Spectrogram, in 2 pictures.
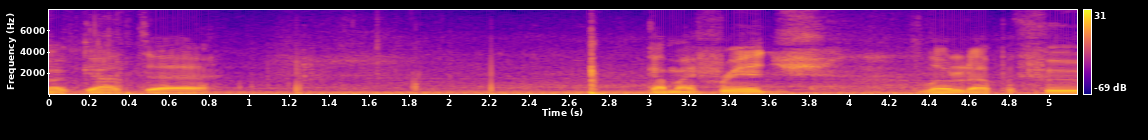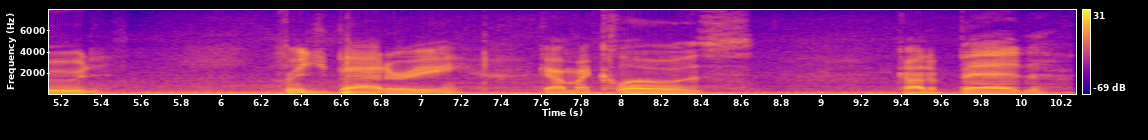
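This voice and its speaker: A man's voice: deep voice, background noise. A young man with a sore throat, losing his voice, talking casually to his own camera in a travel vlog, thinking aloud with lots of fillers. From Texas. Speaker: vlogger. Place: pickup truck cab while driving. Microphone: phone or action camera, self-filmed. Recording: loud music over the voice. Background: music bed.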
